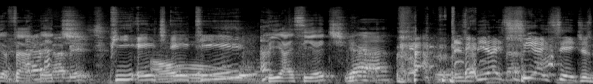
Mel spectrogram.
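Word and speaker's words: Bich: Yeah, that's a first name, Bic. But yeah, it's like pronounced Bic.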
